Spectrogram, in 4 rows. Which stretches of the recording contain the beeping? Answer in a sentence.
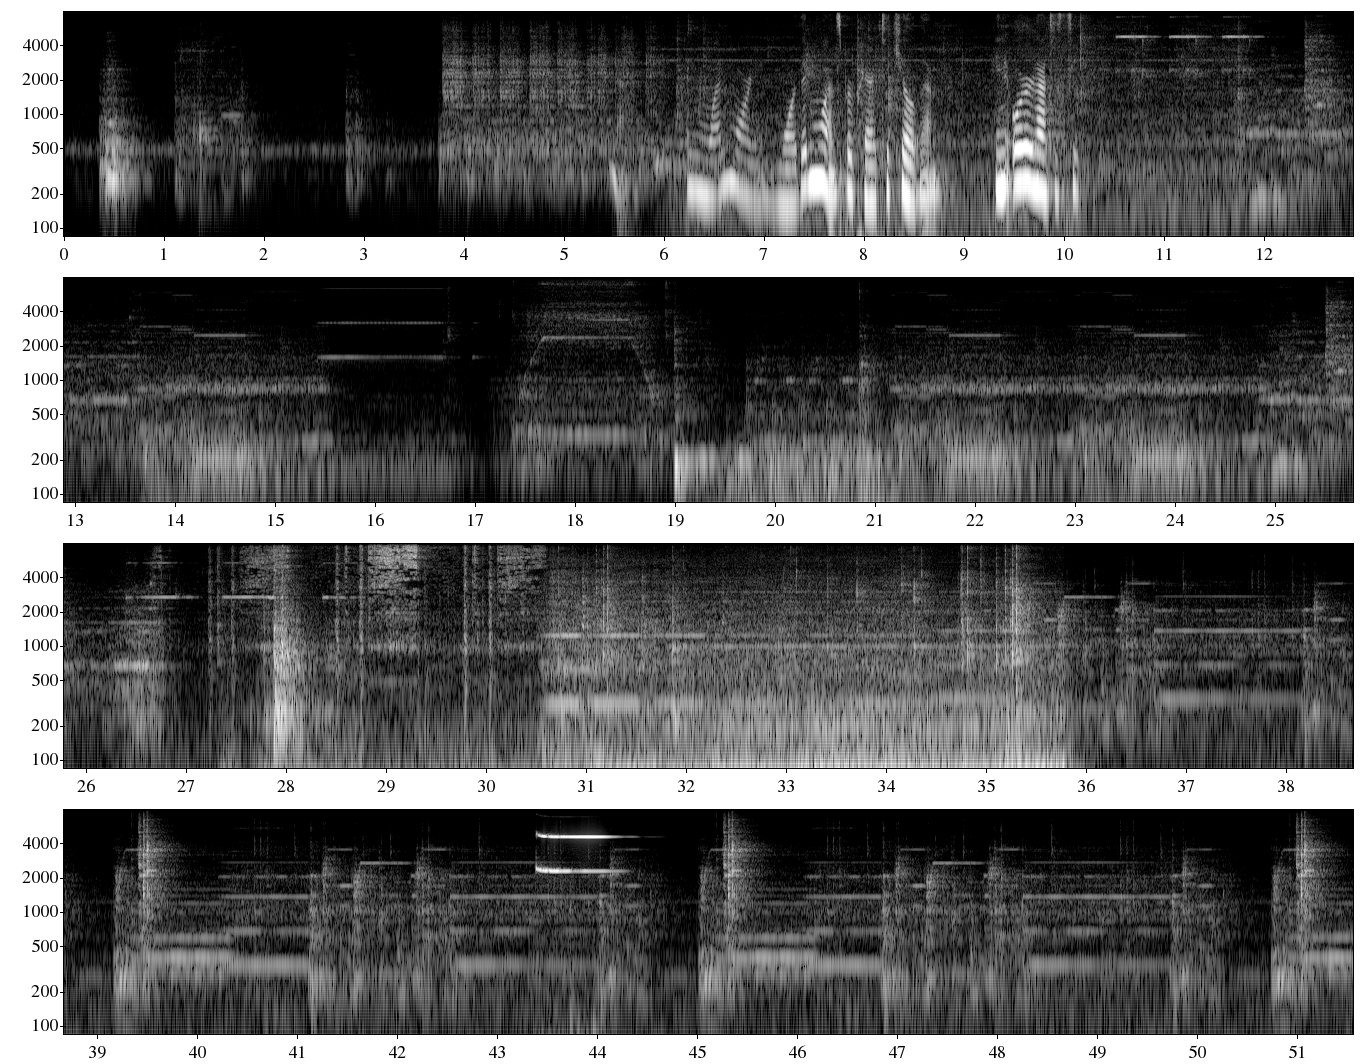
The beeping can be heard from 10.2 to 11.8 s, from 26.4 to 28.8 s and from 43.4 to 44.1 s.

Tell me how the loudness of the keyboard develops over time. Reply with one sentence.
The loudness of the keyboard goes up.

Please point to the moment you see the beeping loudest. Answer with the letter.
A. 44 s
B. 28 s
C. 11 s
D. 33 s
A.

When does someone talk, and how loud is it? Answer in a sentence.
The talking can be heard from 5.5 to 10.2 s, getting louder.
